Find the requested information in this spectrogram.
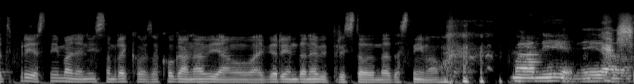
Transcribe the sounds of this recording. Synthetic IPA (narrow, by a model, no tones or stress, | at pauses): t̪i̥pɾije̞sniːmaːɲaniːsamɾe̞kaozako̞ɡanaʋijaːmoʋaːjʋje̞ɾuje̞md̪ane̞bipɾist̪aoond̪aːd̪asniːmamomaniːjɛniːa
